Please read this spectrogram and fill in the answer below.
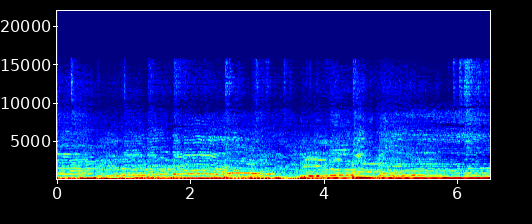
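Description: Small live band playing amplified through PA speakers: guitar with a singer's voice gliding between held notes.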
